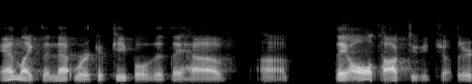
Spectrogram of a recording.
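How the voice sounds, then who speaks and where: The speaker is a man with an American accent. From central Wisconsin. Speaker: professional bass angler and fishing guide. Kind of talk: casual chat.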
